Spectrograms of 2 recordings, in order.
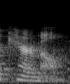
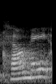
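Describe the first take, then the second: First: Caramel in three syllables, CARE-uh-mel. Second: Caramel in two syllables, CAR-mel. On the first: Home baker offering the other way, caramel as CARE-uh-mel. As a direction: say caramel with an opening CARE and full middle vowel. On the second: Home baker weighing how to say it, caramel as CAR-mel. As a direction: say caramel as CAR-mel, dropping the middle vowel. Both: Shown as a demonstration. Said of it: "what's the right way to say it".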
